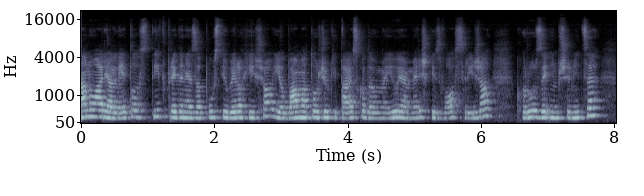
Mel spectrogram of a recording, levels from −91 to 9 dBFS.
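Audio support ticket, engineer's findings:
No technical faults found in the speech clip. Nothing to escalate; ticket can be closed.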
